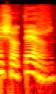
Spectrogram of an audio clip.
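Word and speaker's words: שוטר: Y shoter se escribe shoter con R, pero recuerden que la R en el hebreo se pronuncia como una G, shoter.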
